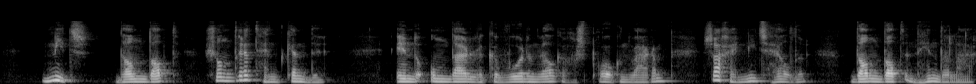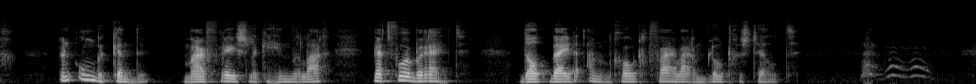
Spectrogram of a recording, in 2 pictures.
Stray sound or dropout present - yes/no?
yes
